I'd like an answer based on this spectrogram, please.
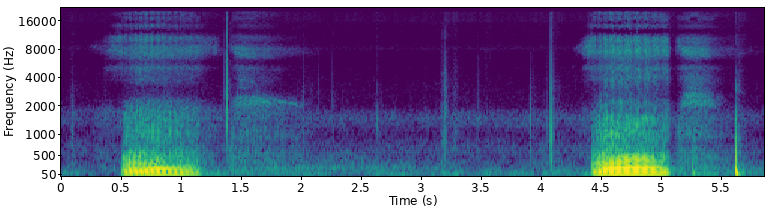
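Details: Sleeping Dachshund snoring in a small room: two loud, low, raspy snores, each lasting under a second, separated by about three and a half seconds of quiet breathing.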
